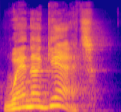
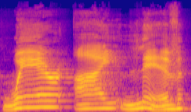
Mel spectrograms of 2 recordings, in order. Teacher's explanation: The Northern English accent usually does not say the I sound and instead says ah, something like car, ah.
